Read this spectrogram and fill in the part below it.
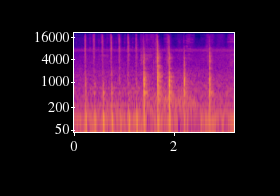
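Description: A knife chops onions on a cutting board for Mexican-style burger toppings, about a dozen crisp, close knocks in an uneven rhythm, a few louder strikes in the middle, with no talking.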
